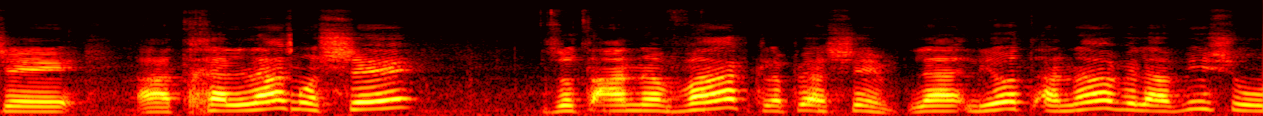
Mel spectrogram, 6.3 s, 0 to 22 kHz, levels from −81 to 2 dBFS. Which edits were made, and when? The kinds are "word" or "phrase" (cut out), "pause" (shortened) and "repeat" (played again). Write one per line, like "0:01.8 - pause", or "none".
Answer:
0:01.5 - word
0:03.7 - word
0:04.5 - pause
